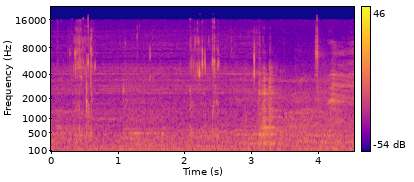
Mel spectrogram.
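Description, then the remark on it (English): A drinking fountain on the third floor of City Hall runs in a steady stream with nice water pressure, cool water and a nice flow, while someone takes several small, wet sips and slurps, with faint murmuring in the background. “After tasting the water on the third floor fountain”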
